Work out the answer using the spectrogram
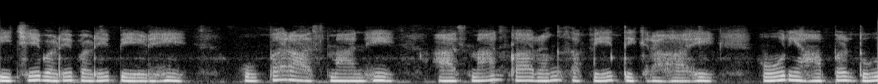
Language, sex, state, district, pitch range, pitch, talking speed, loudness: Hindi, female, Chhattisgarh, Bastar, 160-180 Hz, 170 Hz, 115 wpm, -15 LUFS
